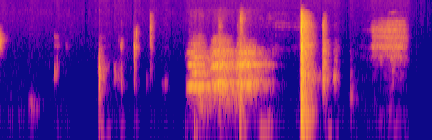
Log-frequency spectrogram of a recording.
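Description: A short, muffled animal call about two seconds in, among a few faint clicks, followed by a sharp click about a second later.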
